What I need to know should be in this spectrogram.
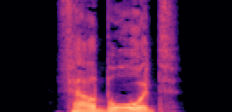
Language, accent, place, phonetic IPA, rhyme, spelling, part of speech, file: German, Germany, Berlin, [fɛɐ̯ˈboːt], -oːt, verbot, verb, De-verbot.ogg
- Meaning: first/third-person singular preterite of verbieten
